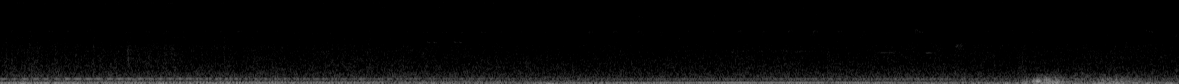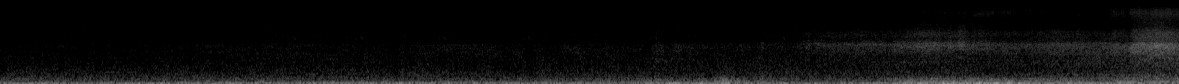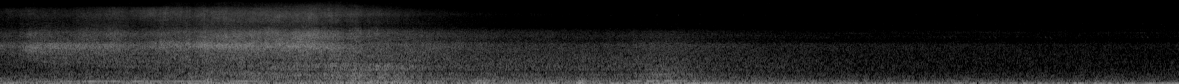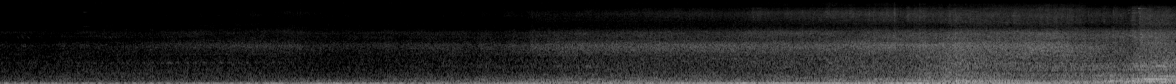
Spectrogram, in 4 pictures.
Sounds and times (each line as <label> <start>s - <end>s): traffic noise 0.0s - 47.1s
Train traveling through 17.4s - 47.1s
Thunder 40.7s - 47.1s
